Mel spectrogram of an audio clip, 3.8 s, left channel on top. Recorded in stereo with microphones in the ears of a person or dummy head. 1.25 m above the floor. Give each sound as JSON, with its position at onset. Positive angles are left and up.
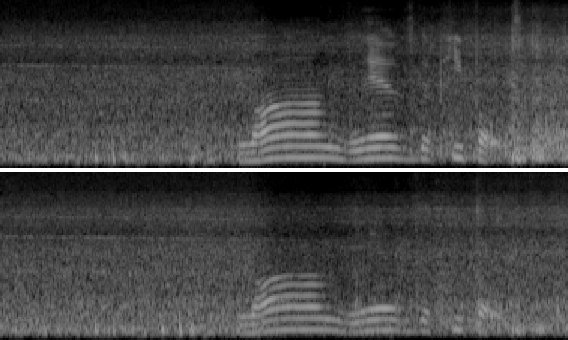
{"t": 1.6, "sound": "a woman speaking", "side_deg": 65, "distance_m": 1.0}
